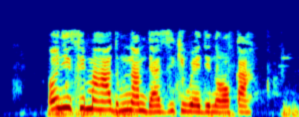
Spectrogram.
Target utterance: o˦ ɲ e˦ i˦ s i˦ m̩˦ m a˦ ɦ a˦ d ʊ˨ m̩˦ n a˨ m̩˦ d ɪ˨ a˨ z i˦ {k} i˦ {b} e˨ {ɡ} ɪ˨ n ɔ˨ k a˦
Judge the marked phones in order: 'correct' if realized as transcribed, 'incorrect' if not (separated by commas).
correct, incorrect, incorrect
